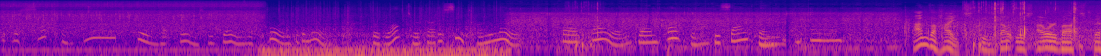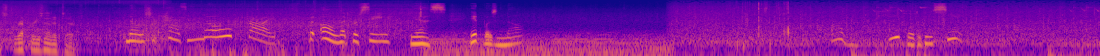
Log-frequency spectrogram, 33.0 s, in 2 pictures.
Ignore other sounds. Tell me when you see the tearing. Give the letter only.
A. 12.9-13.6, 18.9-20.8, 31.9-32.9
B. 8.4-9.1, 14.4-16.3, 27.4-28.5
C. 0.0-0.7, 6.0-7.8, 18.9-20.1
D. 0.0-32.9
B.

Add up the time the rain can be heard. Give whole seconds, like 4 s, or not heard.
33 s.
